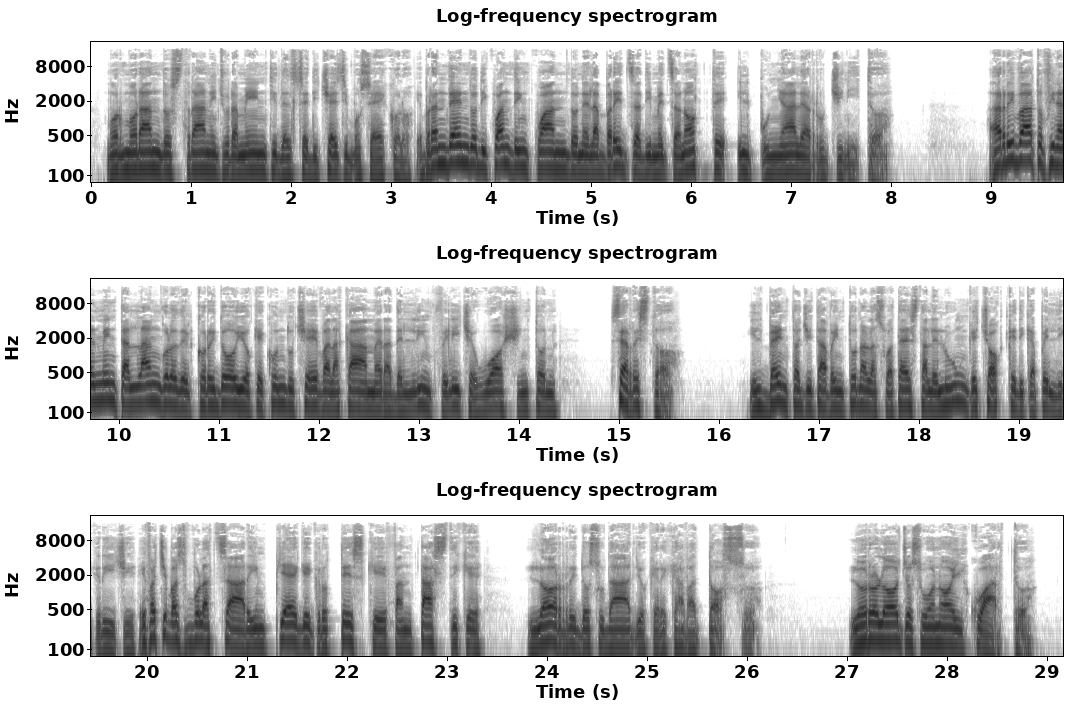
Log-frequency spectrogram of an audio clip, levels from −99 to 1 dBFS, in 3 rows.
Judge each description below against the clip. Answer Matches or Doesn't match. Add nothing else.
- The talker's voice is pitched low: Matches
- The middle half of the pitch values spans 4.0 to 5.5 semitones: Doesn't match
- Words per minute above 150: Doesn't match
